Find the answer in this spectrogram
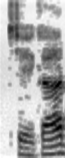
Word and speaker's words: llegar: So, llegar, double L is a different letter as well in Spanish. It's called elle. So, should be pronounced ya, right?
